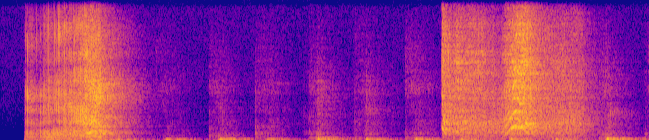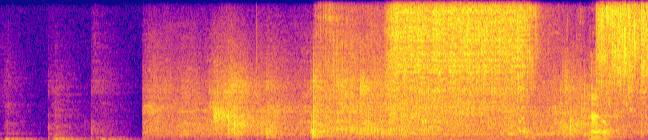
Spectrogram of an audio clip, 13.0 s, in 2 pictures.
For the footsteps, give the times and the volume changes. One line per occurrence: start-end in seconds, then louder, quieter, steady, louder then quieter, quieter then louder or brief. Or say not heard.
1.4-12.9 louder.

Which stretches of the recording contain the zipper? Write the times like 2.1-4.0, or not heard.
0.2-1.2, 4.4-5.8, 9.6-10.9.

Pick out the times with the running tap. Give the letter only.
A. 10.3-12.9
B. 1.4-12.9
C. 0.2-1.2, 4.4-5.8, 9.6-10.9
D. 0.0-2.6
A.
